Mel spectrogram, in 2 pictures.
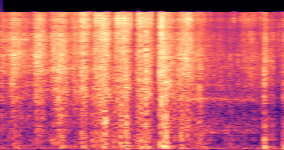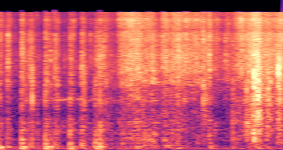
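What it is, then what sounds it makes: Plastic bubble mailer envelope. An empty orange padded plastic bubble mailer envelope is bent and shaken by fingers, crinkling the plastic. Irregular crackly rustles and sharp crinkles come in uneven bursts over a steady low rumble, with bright hiss through the top.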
